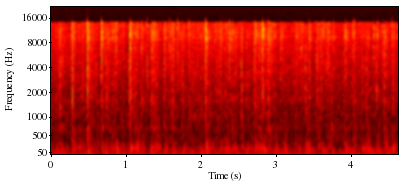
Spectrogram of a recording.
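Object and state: Laptop keyboard with plastic keys.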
